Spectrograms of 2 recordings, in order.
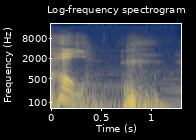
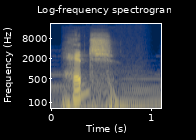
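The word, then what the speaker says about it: Hej: It's called Hey. I've seen some people, English-speaking people, try to pronounce this word as hedge, but no, it's hey. It's the Swedish word for hi.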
